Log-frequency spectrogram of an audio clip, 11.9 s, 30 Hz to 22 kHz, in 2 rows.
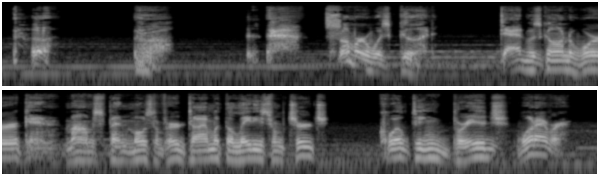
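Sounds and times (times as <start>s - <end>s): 
man coughing: 0.0s - 0.6s, 1.4s - 1.7s, 2.5s - 3.0s
speech: 2.5s - 4.4s, 5.0s - 11.7s.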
